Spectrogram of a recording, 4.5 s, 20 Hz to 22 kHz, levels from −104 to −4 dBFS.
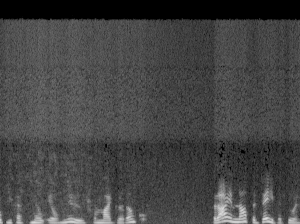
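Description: Noise suppressor artifacts run through the whole speech clip: the suppressor pulls the room noise, which sits about 14 dB below the speech, down by about 20 dB. Speech cut by the noise suppressor occurs at 0.09–0.47, 0.66–0.75, 1.28–1.44, 1.68–1.90 and 2.09–2.23 s, where quiet speech taken for noise drops by about 16 to 22 dB and sounds swallowed.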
